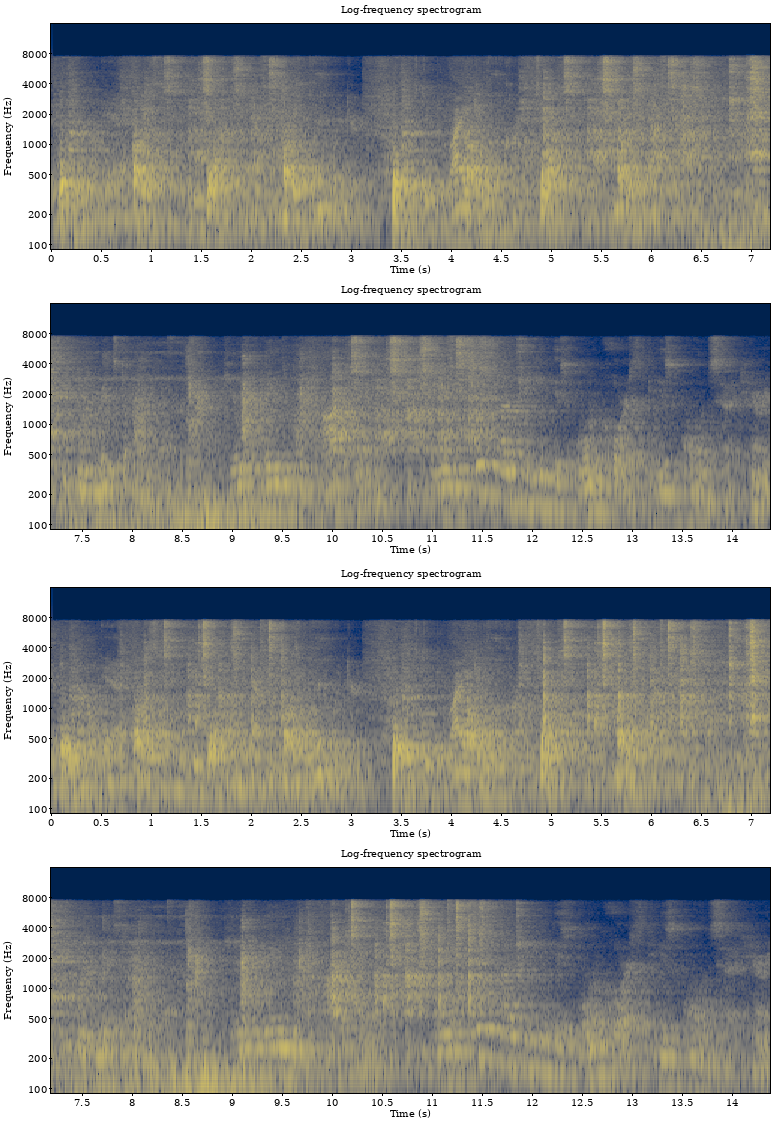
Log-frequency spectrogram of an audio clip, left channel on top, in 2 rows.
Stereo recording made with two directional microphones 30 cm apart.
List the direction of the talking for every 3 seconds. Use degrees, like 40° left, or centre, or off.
40° right, 10° left, 40° left, 60° left, 60° left.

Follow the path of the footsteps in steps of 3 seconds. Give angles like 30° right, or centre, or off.
50° left, centre, 40° right, 50° right, off.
